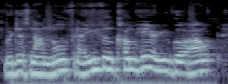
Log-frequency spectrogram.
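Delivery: ordinary talk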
